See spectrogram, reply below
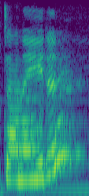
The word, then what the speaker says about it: Dunedin: Um, Dunedin.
